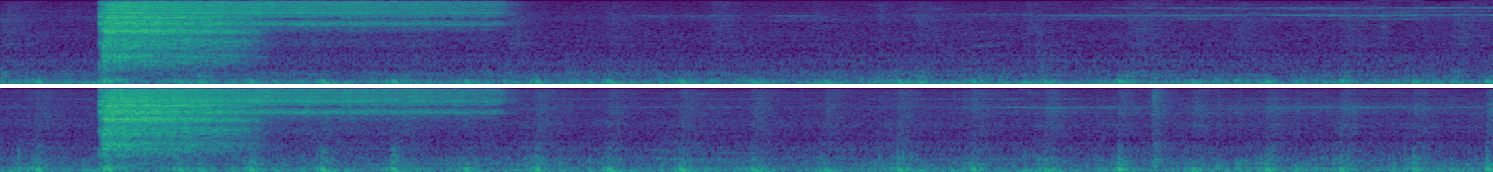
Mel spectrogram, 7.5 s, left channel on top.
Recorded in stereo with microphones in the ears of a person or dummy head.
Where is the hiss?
Centre (ahead or behind), 0.7 m.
